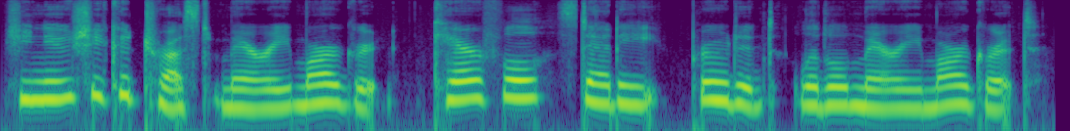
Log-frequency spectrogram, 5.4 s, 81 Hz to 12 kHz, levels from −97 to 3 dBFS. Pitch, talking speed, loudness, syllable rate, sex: 235 Hz, 135 wpm, -16 LUFS, 5.1 syllables/s, female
